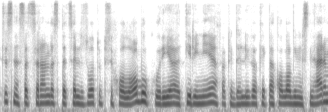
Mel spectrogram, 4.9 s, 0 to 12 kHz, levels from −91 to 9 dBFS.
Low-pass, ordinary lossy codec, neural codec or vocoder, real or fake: 10.8 kHz; Opus, 24 kbps; autoencoder, 48 kHz, 32 numbers a frame, DAC-VAE, trained on Japanese speech; fake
